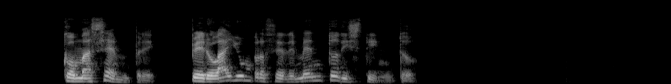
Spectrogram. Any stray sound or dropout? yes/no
no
